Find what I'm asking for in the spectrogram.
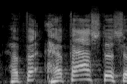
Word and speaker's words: Hephaestus: Hephaestus, am I saying it correctly, the god Vulcan? – Yep.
